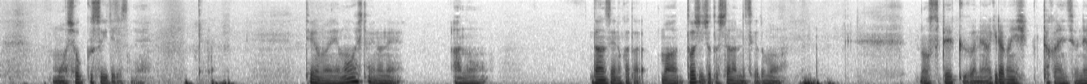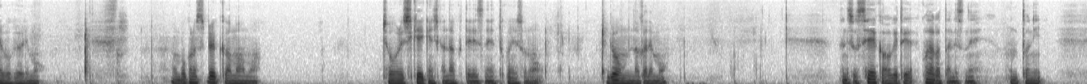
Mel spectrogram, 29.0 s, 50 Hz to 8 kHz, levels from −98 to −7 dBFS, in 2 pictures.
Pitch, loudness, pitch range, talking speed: 90 Hz, -30 LUFS, 80-105 Hz, 260 characters per minute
